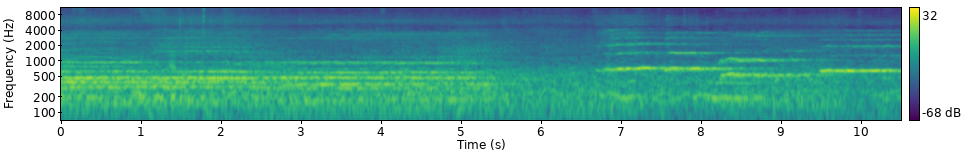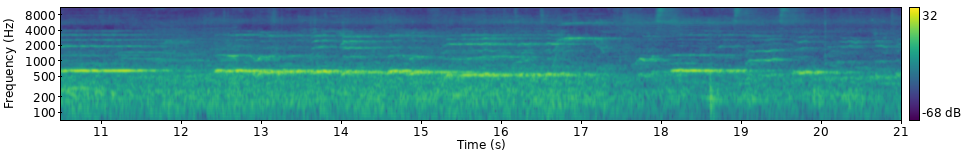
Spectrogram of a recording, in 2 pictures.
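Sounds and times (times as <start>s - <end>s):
mixed choir singing: 0.0s - 6.1s, 6.7s - 11.6s.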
